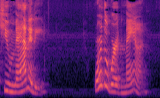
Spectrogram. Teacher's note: in those words the syllable man is stressed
